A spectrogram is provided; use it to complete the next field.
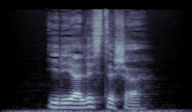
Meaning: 1. comparative degree of idealistisch 2. inflection of idealistisch: strong/mixed nominative masculine singular 3. inflection of idealistisch: strong genitive/dative feminine singular
- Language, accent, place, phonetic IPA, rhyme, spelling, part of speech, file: German, Germany, Berlin, [ideaˈlɪstɪʃɐ], -ɪstɪʃɐ, idealistischer, adjective, De-idealistischer.ogg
